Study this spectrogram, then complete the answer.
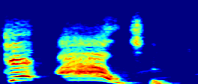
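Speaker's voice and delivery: abrupt, sudden, shrill high-pitched shout. Retelling yelling at Max in the car to get out: demonstrating a sudden yell. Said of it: "and I'll go".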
